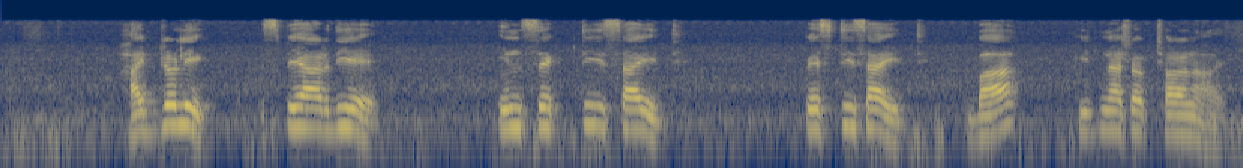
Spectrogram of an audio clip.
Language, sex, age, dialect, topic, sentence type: Bengali, male, 51-55, Standard Colloquial, agriculture, statement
